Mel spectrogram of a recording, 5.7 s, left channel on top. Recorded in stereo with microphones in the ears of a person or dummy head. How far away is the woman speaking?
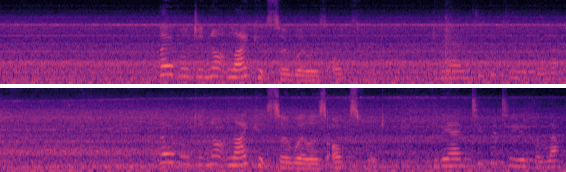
About 0.9 m.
